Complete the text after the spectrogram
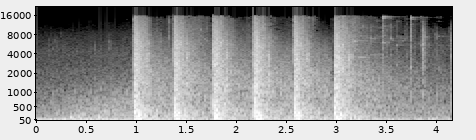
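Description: A rifle fires a quick series of loud shots.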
